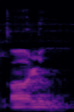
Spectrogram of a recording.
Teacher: Kalau berhenti di qolu Walaupun ada harakat bendera tetap kita memanjangkannya dua harakat saja jangan menjadi 4 sampai 5 harakat Kenapa harakat bedarnya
